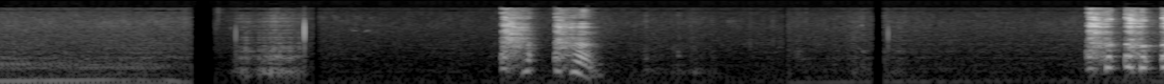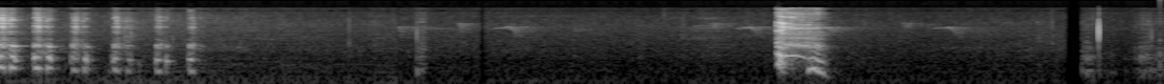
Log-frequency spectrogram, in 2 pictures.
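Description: Acted coughs in varied styles: single bursts, a double cough and a long rapid run, separated by quiet pauses.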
